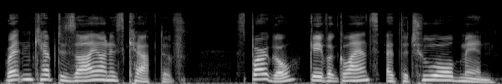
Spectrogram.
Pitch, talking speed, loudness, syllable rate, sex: 175 Hz, 190 wpm, -17 LUFS, 4.8 syllables/s, male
